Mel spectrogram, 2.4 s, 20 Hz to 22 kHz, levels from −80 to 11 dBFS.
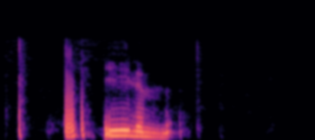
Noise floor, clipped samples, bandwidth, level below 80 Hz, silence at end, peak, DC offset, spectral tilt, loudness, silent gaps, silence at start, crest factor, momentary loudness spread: -78 dBFS; under 0.1%; 6.8 kHz; -50 dBFS; 1.1 s; -2 dBFS; under 0.1%; -9.5 dB/octave; -15 LUFS; none; 0.15 s; 16 dB; 16 LU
